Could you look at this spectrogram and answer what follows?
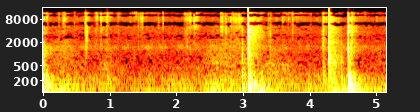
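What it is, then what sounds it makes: Dry soap bar being shaved. A metal box-cutter blade shaves and scrapes pieces off a small, dry, solid soap bar, grey with a blue top layer, held in a soap-smeared hand. Soft, low scraping runs under a few short, dry, crisp cuts with no ring. The sharpest cuts come near the end.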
